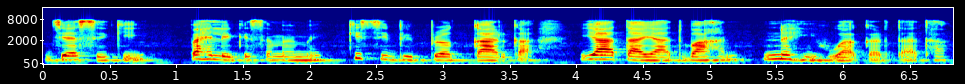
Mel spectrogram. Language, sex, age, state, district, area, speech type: Hindi, female, 30-45, Uttar Pradesh, Sonbhadra, rural, spontaneous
